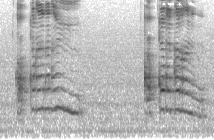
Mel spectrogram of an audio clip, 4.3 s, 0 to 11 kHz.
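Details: Female pet African grey parrot, 21 months old, indoors, with a growing vocabulary. She gives two meow-like calls with sliding harmonic tones, the first drawn out and falling, the second rougher and broken, separated by a quiet pause.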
